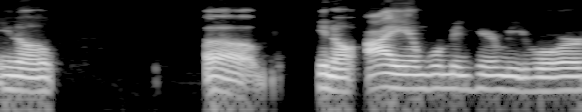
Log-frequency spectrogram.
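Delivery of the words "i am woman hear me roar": ordinary talk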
